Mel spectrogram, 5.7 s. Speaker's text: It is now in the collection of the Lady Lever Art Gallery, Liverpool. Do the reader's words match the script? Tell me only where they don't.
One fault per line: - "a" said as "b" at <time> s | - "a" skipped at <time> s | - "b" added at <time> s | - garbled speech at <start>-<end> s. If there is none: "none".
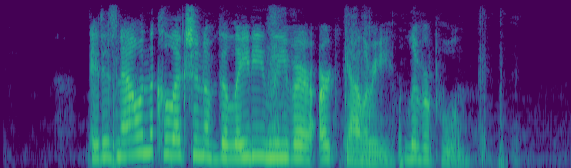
none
